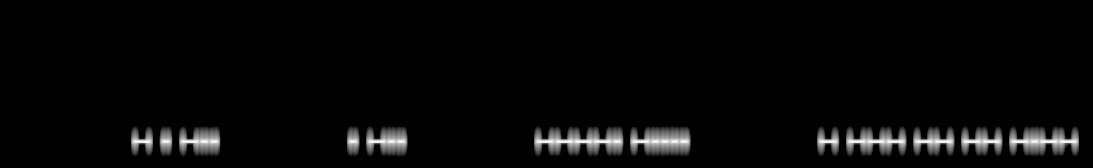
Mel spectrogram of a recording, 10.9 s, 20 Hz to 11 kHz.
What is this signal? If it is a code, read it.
Morse code, heard as a keyed tone, about 25 wpm, 550 Hz. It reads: TED ED 96 TOMMY
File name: Ultimate Word List / 25WPM Ultimate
